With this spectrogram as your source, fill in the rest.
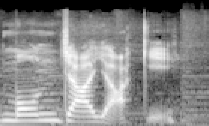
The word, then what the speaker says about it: monjayaki: It's spelled monjayaki.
